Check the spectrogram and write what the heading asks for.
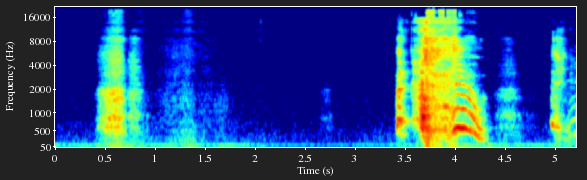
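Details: Person with flower allergy in a quiet room gives a quick sharp inhaled catch, then a loud explosive sneeze with a falling voiced tail and a brief breath after; allergic sneeze.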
